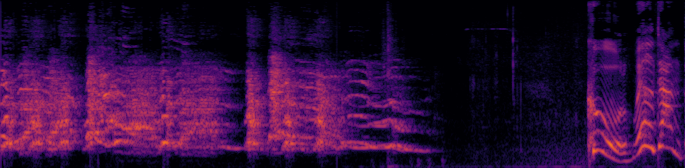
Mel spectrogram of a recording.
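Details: Siberian Huskies indoors howl together with Tonka the Malamute playing on TV: choppy, warbling howls for about five seconds, a brief silence, then a loud swooping howl rising and falling in pitch, with some human voice mixed in.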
